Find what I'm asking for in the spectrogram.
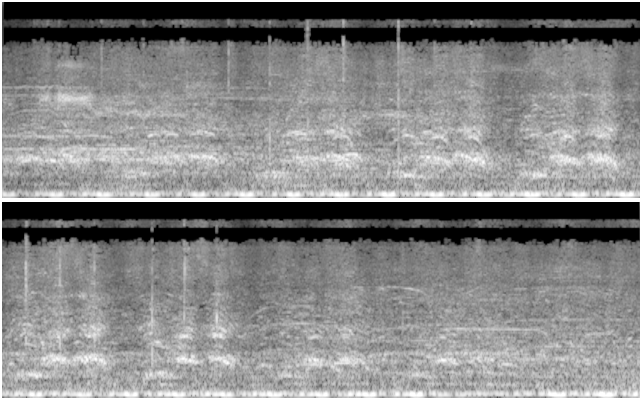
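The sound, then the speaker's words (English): A loud crowd at the Formula One Miami Grand Prix, a dense, unbroken roar of many voices with shouts and rhythmic swells surging above it throughout. “Pretty good. It's a loud audience. It's almost like they're having a rally.”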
